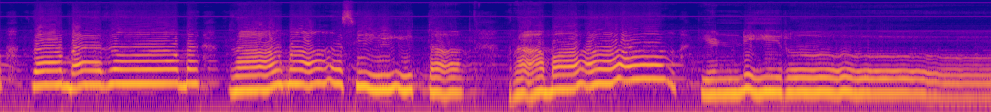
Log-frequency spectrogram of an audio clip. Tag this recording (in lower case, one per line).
mantra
